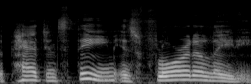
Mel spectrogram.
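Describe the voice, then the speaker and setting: A plain, everyday voice moves at a moderate pace over a quiet background. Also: woman. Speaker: pageant co-host. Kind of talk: scripted hosting presentation. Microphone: lapel.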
